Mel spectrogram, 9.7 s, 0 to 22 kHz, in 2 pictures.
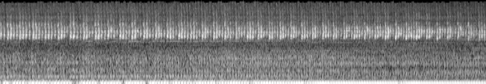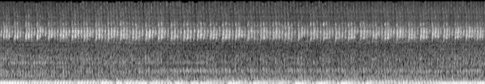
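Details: Mitsubishi 2G engine idling after startup with a constant high pulsing squeal from the timing belt area; belt squeal at idle, cause suspected not confirmed.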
